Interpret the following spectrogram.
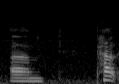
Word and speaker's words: Paolo: All the best from Paolo. You see, my English is terrible. I can't pronounce it. Well, it's Paolo. Just say Paolo.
